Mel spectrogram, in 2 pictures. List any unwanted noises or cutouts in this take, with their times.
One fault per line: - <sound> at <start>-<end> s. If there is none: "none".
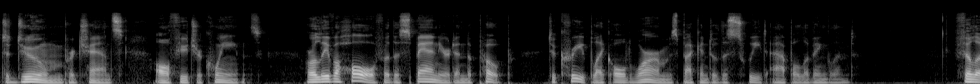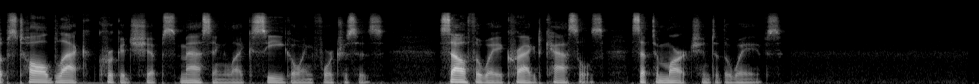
none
